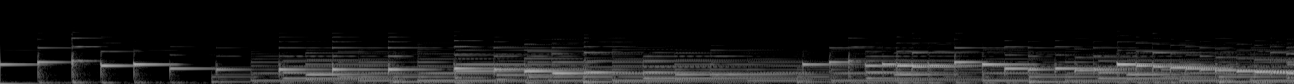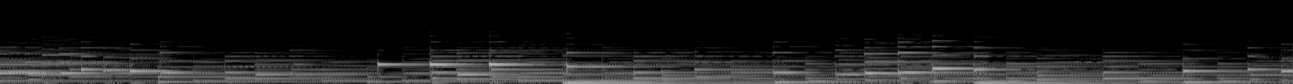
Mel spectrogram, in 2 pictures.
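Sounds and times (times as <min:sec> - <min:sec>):
piano nocturne in B flat minor: 0:00.0 - 0:25.8.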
